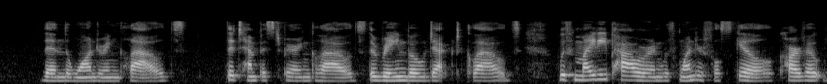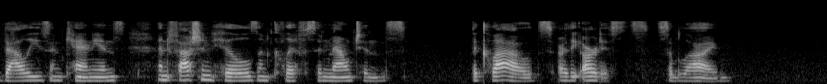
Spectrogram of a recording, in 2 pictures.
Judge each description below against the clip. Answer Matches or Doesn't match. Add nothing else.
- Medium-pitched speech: Matches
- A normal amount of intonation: Doesn't match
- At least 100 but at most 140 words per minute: Matches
